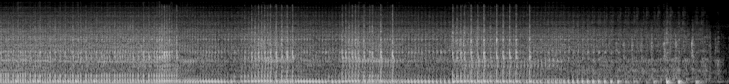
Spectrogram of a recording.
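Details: 1974 Honda XR75, 48-year-old single, new carb, air screw 1.5 turns out, choke varied: ragged uneven popping surging and sagging, never steady; still rough, little better than old carb.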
